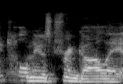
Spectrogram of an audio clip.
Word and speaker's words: Tringale: You told me it was Tringale.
